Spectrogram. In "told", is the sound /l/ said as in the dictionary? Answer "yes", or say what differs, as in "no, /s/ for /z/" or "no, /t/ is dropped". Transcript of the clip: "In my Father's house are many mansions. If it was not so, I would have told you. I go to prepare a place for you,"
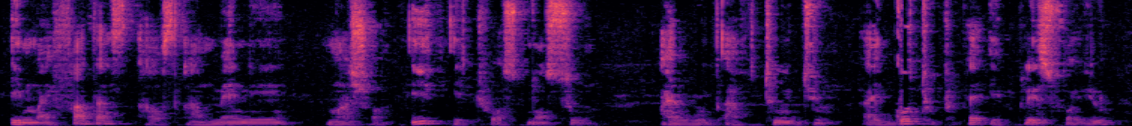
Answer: no, /l/ is dropped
